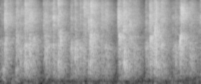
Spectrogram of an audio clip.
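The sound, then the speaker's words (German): An audience claps steadily, many hands producing a dense, bright patter with slight swells in loudness, fairly loud and with no voices on top. “Könnt ihr könnt jetzt klatschen, das ist schön, das ist, das ist schlimm.”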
